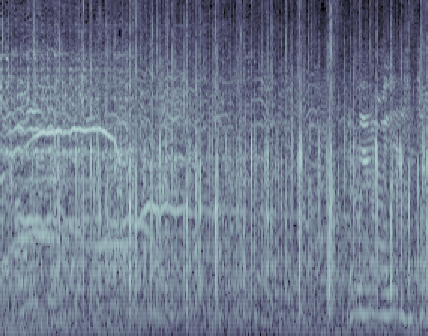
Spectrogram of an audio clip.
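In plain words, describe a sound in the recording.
Young women cheer and shout together.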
